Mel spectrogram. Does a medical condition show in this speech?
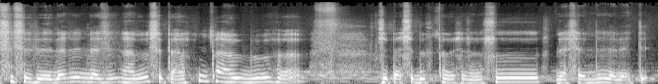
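Yes: total glossectomy; base of tongue cancer, flap necrosis, ventilator via tracheostomy, temporary laryngectomy, nasogastric tube; eats everything perfectly again; voice deeper before diagnosis, incomprehensible after surgery, intensive speech therapy at CRIL, sister understood.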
